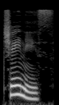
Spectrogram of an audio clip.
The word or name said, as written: cheyneys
